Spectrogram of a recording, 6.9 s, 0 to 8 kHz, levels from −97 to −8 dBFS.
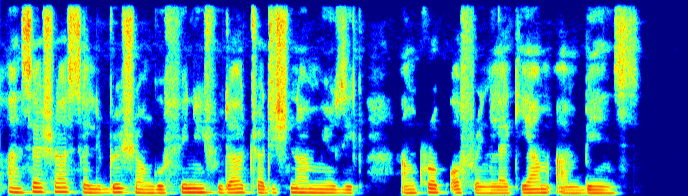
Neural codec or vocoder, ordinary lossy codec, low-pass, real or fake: none; none; none; real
